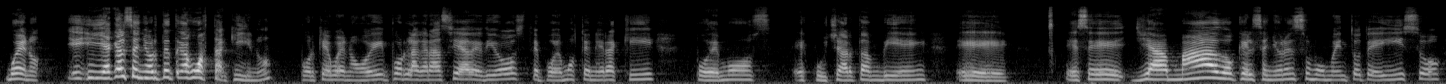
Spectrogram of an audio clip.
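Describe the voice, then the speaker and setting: A woman hosts an interview with a fairly high voice that has a strong gravelly fry running through it. She speaks effusively, showering her guest with admiration and affirmation. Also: a little slow. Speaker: host. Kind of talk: casual interview.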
